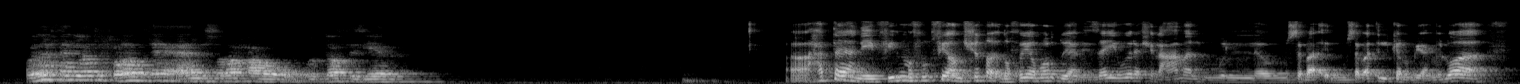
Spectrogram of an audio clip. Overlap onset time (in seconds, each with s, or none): none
